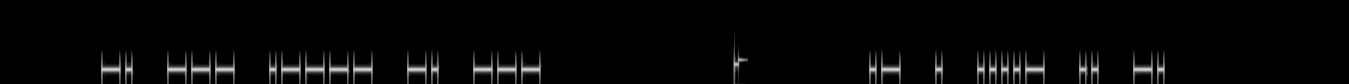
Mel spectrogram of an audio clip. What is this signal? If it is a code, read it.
Morse code, heard as a keyed tone, about 20 wpm, spaced as for 15 wpm, 700 Hz. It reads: NO1NO AE4IN
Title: 062 Lesson 11g - Letter h - Call Signs 20wpm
